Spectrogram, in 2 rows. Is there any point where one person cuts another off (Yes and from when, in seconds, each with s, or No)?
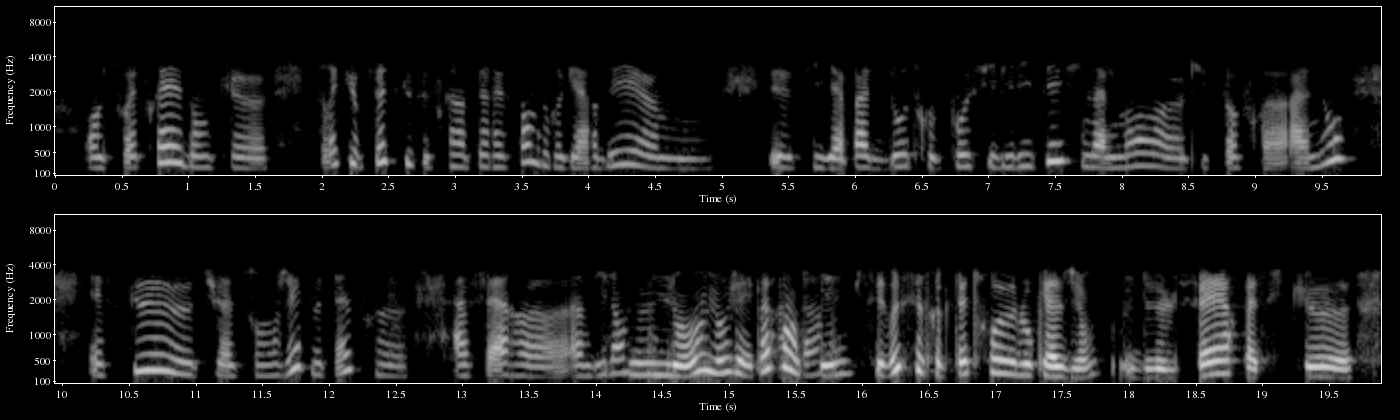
Yes, from 14.2 s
